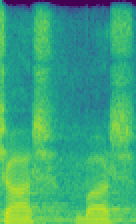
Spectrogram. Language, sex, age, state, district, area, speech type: Bengali, male, 30-45, West Bengal, Paschim Bardhaman, urban, spontaneous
